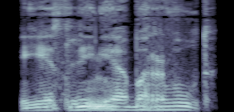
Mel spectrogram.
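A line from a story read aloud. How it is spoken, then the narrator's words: Unimpressed snort. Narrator (Russian): хмыкнул немало не впечатленный орк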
